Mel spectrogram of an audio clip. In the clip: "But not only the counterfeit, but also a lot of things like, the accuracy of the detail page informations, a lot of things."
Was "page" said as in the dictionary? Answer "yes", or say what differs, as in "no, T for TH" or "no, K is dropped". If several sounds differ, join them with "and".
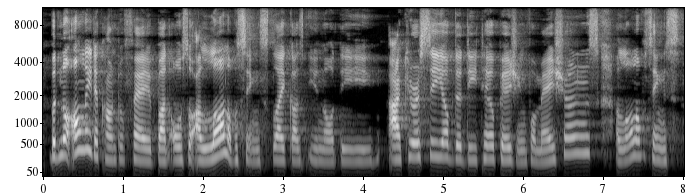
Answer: yes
